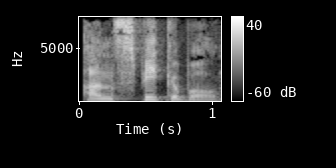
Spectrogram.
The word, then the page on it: unspeakable: American English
